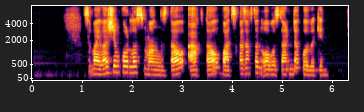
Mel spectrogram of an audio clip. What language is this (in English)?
Kazakh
